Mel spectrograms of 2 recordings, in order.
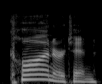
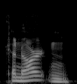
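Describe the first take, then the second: First: The stress is on the first syllable. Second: The stress is on the second syllable. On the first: The speaker calls it right. "the first syllable ends in a double consonant, C O N N, which usually indicates that that is where the emphasis would go" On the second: The speaker calls it wrong. "not Canarton"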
